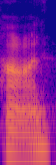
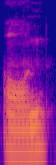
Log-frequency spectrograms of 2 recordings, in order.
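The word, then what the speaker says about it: 恩: It's pronounced on, not on, on.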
